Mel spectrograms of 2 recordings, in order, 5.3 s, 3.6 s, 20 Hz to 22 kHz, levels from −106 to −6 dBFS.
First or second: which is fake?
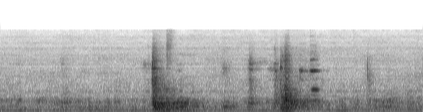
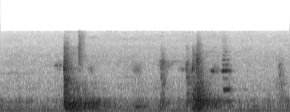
first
